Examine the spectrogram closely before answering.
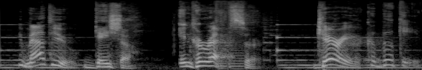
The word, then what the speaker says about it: kabuki: of Japanese theater Matt kabuko incorrect Matthew gisha incorrect sir Carrie Kabuki Kabuki Kabuki that's the pronunciation that we were looking for Carrie you are in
